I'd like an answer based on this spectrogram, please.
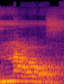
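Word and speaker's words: ναός: And the word that the Holy Spirit used here in Greek is pronounced naos, N-A-O-S.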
